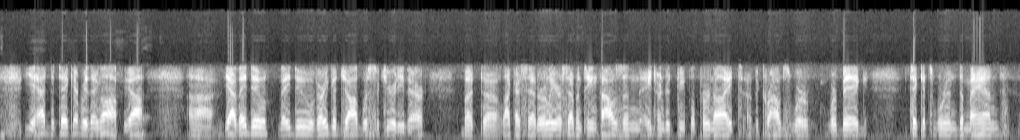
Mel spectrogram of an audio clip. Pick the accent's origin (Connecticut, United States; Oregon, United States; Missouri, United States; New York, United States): Oregon, United States; Pendleton; I had a chance to talk to her here in Pendleton. She won the Pendleton Roundup, my hometown rodeo here.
